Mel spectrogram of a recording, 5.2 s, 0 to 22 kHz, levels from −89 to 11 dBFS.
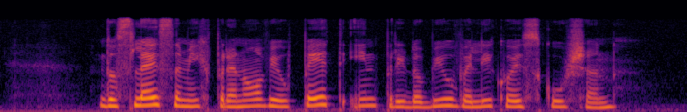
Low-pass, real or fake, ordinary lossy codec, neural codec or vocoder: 10.8 kHz; real; none; none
